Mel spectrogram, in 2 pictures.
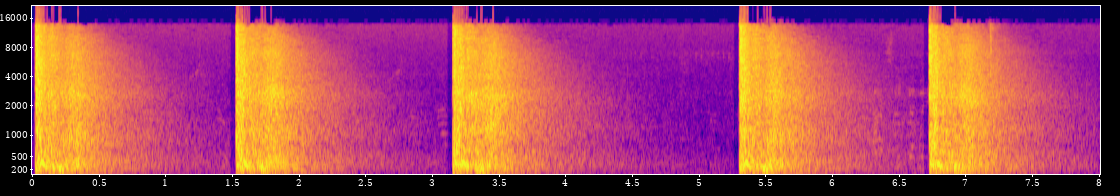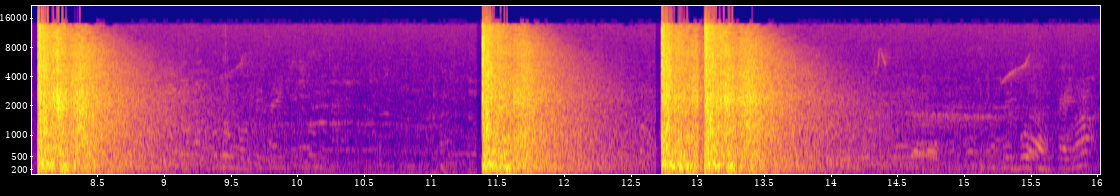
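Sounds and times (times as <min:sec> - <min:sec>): rifle shots with echo: 0:00.0 - 0:04.4, 0:05.3 - 0:09.2, 0:11.4 - 0:14.3.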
